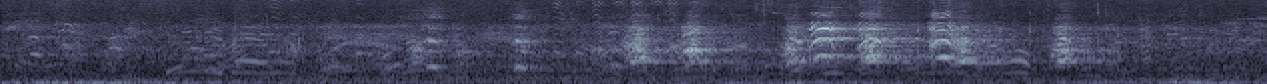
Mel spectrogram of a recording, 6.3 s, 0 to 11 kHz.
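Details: At the Dogs NSW Showgrounds in Orchard Hills, 15 October 2015, a Jack Russell Terrier at the club speciality show lets out loud, high barks in a cluster near the end, over murmuring voices and hall hum.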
